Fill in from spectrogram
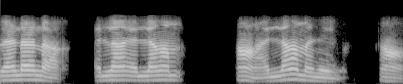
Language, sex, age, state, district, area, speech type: Malayalam, male, 30-45, Kerala, Wayanad, rural, conversation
